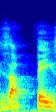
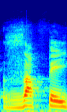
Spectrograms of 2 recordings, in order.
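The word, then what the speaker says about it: Zapy: vídeo é para aplicativo Zap zapi se diz se escreve Zap Y é zapi que se diz não te preocupa com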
